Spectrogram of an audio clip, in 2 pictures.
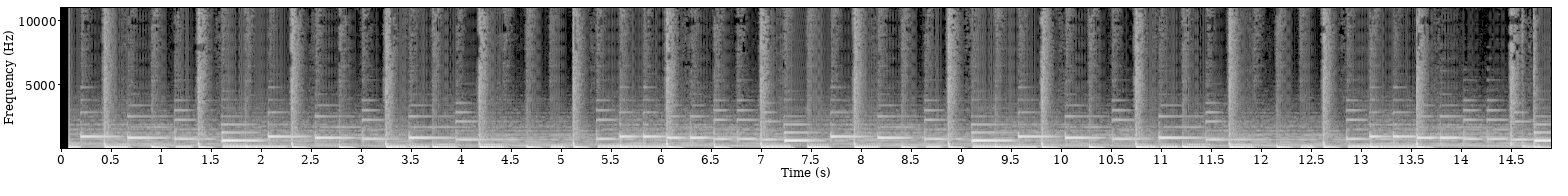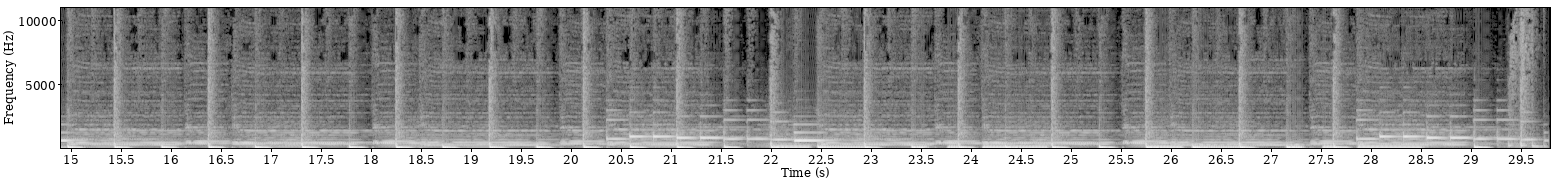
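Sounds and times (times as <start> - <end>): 
piano: 0.1 - 29.7.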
